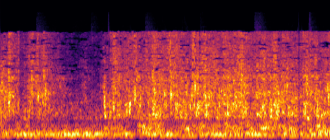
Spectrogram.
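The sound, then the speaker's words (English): Steady watery splashing and sloshing as a little girl and her dad stomp through a shallow puddle on a walk, continuous for a few seconds with no clear speech. “They're splashing around in a puddle together.”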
